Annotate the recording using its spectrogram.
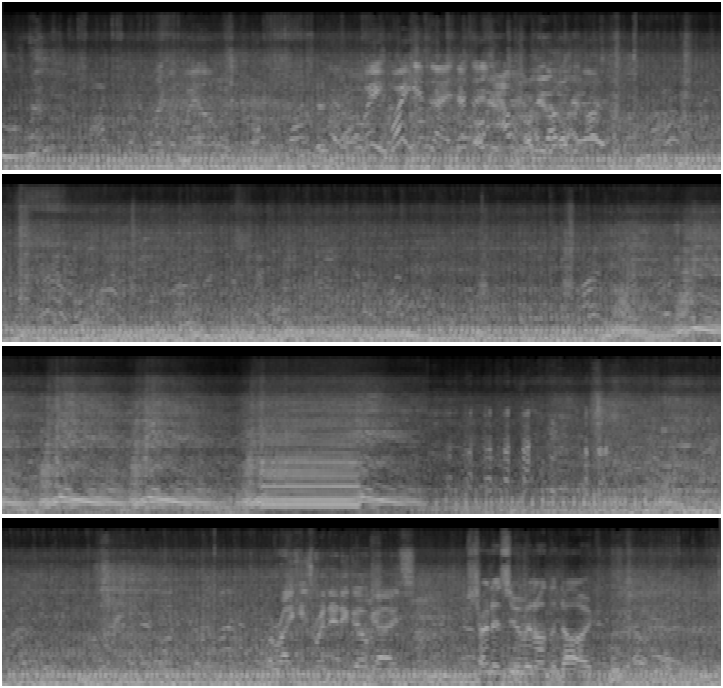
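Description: A man talks close by, outdoors.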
